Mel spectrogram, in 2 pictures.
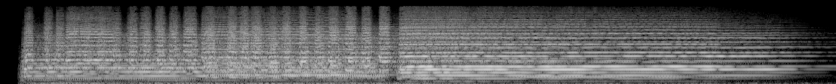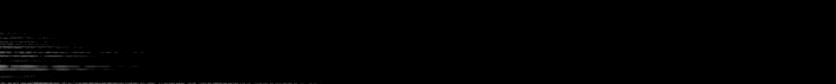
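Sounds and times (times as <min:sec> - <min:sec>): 
fanfare: 0:00.2 - 0:09.5.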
